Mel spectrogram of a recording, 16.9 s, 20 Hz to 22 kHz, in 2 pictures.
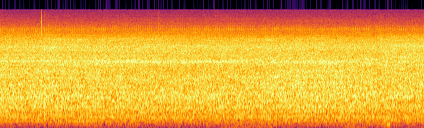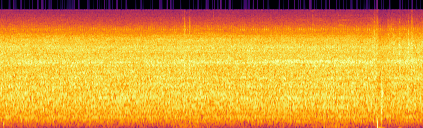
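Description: Steady rushing in-flight noise on a Boeing 737-800 flight deck during the approach descent, with a faint thin high tone running through it. A single short click comes near the end.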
